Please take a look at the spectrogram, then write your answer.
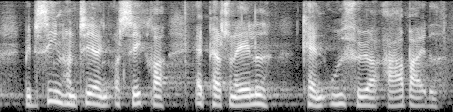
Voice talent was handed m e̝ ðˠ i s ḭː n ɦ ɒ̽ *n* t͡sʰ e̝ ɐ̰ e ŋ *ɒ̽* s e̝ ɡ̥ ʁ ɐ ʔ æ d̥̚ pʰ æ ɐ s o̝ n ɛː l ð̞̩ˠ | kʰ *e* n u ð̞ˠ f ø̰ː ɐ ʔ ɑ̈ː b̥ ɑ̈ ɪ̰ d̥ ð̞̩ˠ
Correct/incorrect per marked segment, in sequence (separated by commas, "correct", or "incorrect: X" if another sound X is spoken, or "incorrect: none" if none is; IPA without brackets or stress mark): correct, correct, incorrect: æ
